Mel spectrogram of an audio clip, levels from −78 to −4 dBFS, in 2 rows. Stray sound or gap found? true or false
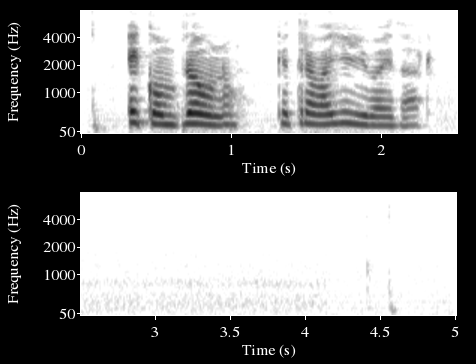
false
